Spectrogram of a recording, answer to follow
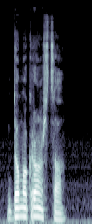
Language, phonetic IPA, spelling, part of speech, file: Polish, [ˌdɔ̃mɔˈkrɔ̃w̃ʃt͡sa], domokrążca, noun, Pl-domokrążca.ogg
